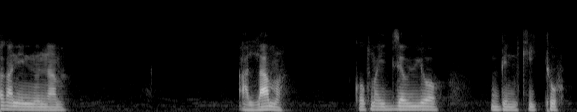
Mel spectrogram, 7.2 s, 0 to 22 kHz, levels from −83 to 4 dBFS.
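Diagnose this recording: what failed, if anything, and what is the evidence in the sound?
Nothing failed in this speech recording, which comes through an AMR wideband (HD Voice) codec path running normally at a rate that fits 12.65 kbit/s.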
